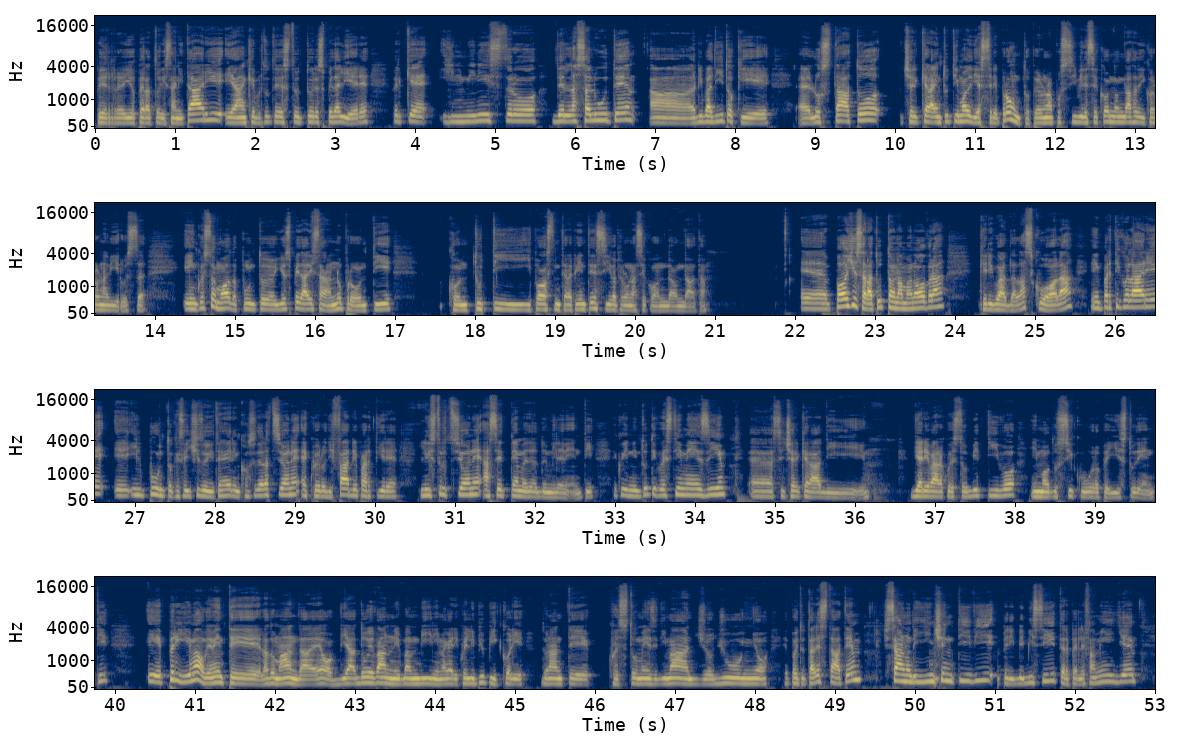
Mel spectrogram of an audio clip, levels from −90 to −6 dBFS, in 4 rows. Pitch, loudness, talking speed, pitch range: 155 Hz, -30 LUFS, 170 wpm, 140-180 Hz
